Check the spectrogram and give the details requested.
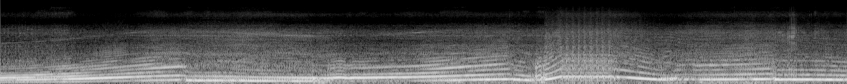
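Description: Kawasaki Z900 SE inline-four with a decatted Orion dual-pipe exhaust, accelerating hard: the note climbs, drops with an upshift about two seconds in, and climbs again. Around the middle it dips, flares briefly with a rattling crackle and falls back, then holds a fairly steady cruise.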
